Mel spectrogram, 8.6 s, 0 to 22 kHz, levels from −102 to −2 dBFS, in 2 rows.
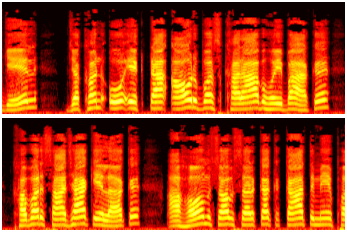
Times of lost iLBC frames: none

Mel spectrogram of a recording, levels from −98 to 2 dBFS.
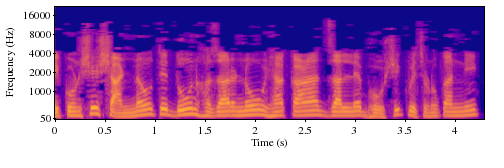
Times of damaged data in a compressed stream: none

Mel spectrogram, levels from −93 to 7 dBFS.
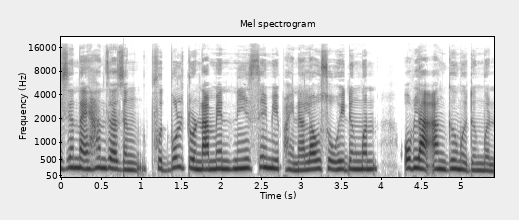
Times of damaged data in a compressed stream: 0.79, 2.96

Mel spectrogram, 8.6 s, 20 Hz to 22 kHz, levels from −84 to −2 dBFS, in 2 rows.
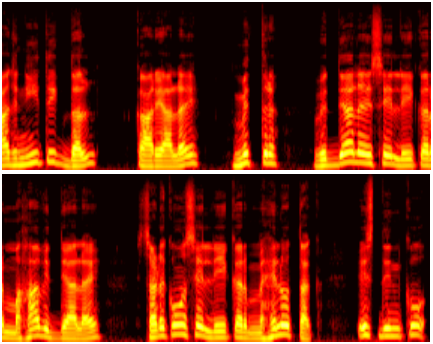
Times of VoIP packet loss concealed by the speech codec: none

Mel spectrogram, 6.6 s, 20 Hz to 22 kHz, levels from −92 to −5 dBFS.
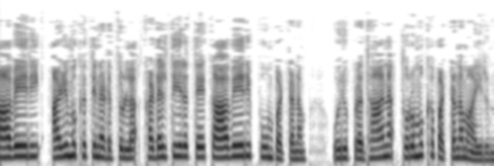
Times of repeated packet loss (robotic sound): none

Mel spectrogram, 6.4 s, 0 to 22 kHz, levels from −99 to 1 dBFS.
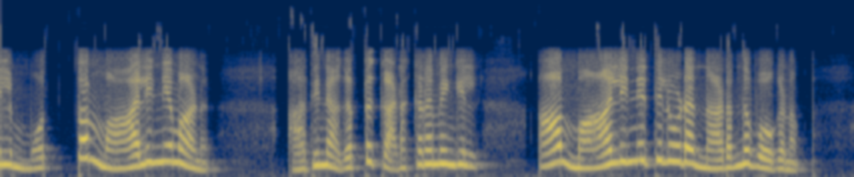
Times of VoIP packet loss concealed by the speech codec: none

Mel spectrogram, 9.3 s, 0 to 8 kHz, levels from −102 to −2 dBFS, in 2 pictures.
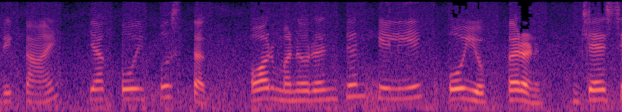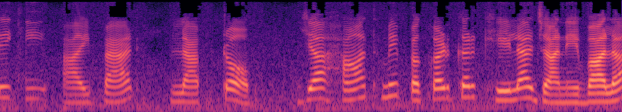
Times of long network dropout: none

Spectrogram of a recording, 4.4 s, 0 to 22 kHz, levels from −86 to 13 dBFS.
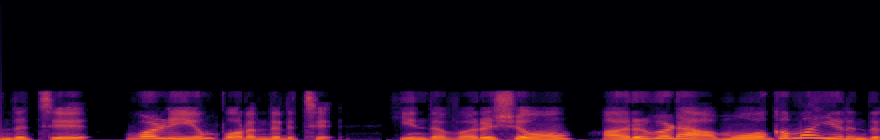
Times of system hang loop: none

